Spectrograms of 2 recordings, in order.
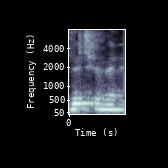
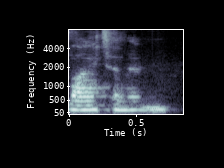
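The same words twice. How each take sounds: First: The word is said in a British accent. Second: The word is said in an American accent. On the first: "vitamin is very British" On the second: "Australians and Americans tend to say vitamin"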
